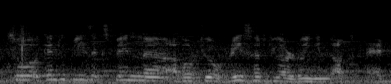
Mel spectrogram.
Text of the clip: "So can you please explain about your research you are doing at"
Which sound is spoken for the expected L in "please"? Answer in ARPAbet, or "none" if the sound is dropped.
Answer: L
